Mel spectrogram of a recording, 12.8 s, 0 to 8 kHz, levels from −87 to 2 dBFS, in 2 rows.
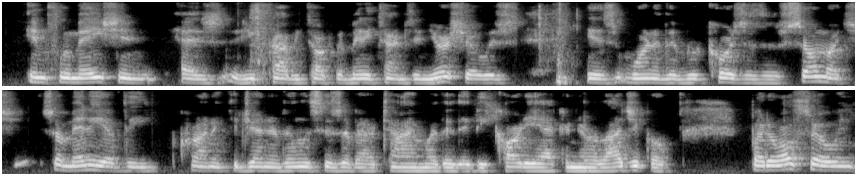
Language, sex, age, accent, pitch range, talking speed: English, male, 50-69, American, 130-145 Hz, 185 wpm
